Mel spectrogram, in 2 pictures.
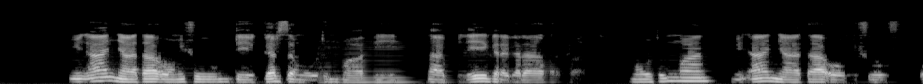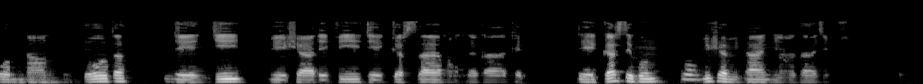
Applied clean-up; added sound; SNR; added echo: neural mask model DeepFilterNet 3.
